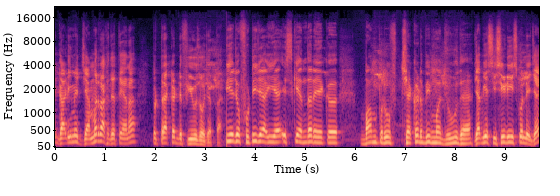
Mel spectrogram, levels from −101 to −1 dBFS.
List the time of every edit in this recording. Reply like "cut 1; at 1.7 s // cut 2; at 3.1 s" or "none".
cut 1; at 3.4 s // cut 2; at 8.3 s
